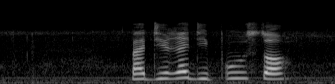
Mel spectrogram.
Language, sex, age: Tswana, female, 20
